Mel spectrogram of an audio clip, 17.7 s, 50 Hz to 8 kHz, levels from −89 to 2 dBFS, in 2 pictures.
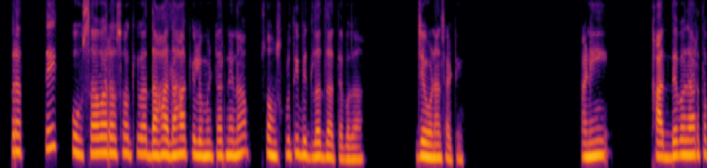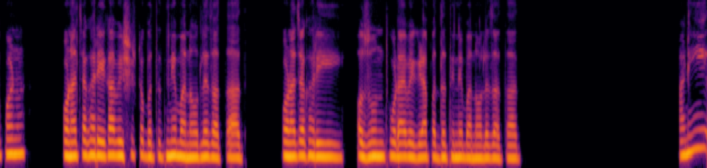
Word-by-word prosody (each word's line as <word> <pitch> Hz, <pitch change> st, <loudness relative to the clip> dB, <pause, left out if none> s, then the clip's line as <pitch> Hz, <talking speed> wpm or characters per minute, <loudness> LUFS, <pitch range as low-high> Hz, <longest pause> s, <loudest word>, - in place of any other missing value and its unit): प्रत्येक 265 Hz, +5 st, -2 dB, 0.2 s
कोसावर 240 Hz, 0 st, +2 dB
असो 240 Hz, +1 st, 0 dB
किंवा 235 Hz, -1 st, -1 dB
10-10 220 Hz, +1 st, +4 dB
किलोमीटरने 215 Hz, 0 st, +1 dB
ना 225 Hz, +4 st, +1 dB, 0.2 s
संस्कृती 225 Hz, 0 st, 0 dB
बदलत 200 Hz, 0 st, 0 dB
जाते 180 Hz, -3 st, -2 dB
बघा, 165 Hz, 0 st, -3 dB, 0.7 s
जेवणासाठी. 185 Hz, -4 st, +2 dB, 1.5 s
आणि 200 Hz, +1 st, +5 dB, 0.7 s
खाद्यपदार्थ 220 Hz, +3 st, +2 dB
पण 230 Hz, 0 st, +2 dB, 0.5 s
कोणाच्या 205 Hz, +1 st, +2 dB
घरी 215 Hz, 0 st, +3 dB
एका 215 Hz, +1 st, +2 dB
विशिष्ट 210 Hz, +1 st, -3 dB
पद्धतीने 200 Hz, +1 st, +1 dB
बनवले 190 Hz, 0 st, +2 dB
जातात. 185 Hz, 0 st, -2 dB, 0.5 s
कोणाच्या 205 Hz, 0 st, +3 dB
घरी 200 Hz, -1 st, +2 dB, 0.5 s
अजून 200 Hz, +1 st, +3 dB
थोड्या 195 Hz, -1 st, 0 dB
वेगळ्या 190 Hz, 0 st, 0 dB
पद्धतीने 190 Hz, 0 st, -1 dB
बनवले 180 Hz, 0 st, -1 dB
जातात. 180 Hz, 0 st, -4 dB, 2.0 s
आणि 270 Hz, +8 st, -1 dB
205 Hz, 105 wpm, -22 LUFS, 190-220 Hz, 2.0 s, आणि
